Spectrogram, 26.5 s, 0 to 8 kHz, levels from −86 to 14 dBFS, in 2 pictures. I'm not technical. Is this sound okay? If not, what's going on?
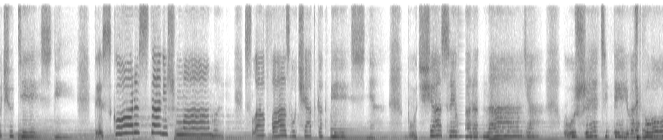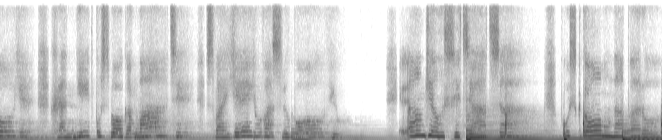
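No. A few moments went missing on the way through the call connection.

At 4.46, 5.23 and 18.43 seconds there is short concealed packet loss. Small pieces of audio, 20 to 40 milliseconds each, arrived too late, so the receiver stretched the preceding sound to cover each hole. You hear a quick smear or wobble.

At 9.17 to 9.31 seconds and 20.37 to 20.47 seconds there is a burst of packet loss. Longer stretches of about 120 and 80 milliseconds were lost. The receiver held the last sound and let it fade, then jumped ahead, so that piece of audio is simply gone.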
